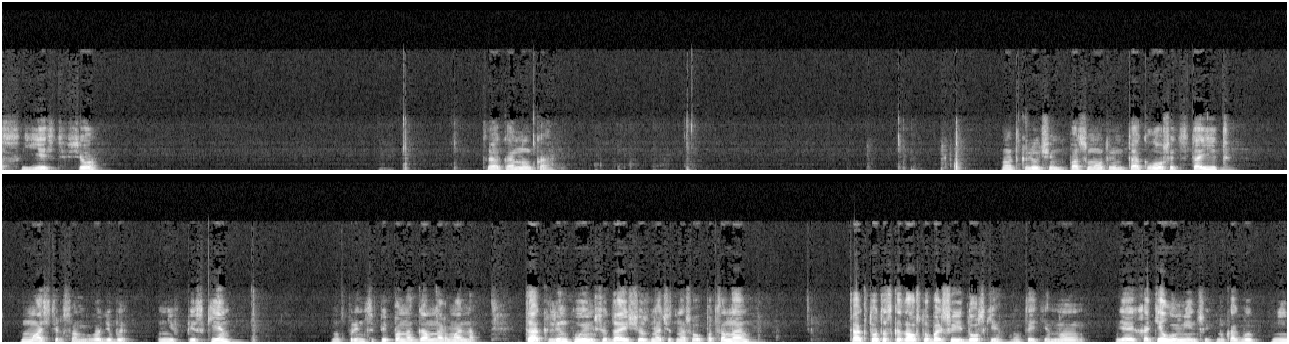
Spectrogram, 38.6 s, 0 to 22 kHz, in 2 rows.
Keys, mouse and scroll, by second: 7.5-8.6 middle drag, 11.0-14.1 shift+middle drag, 15.8 click, 18.4-19.7 drag, 20.4-24.5 drag, 25.1-26.8 middle drag.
